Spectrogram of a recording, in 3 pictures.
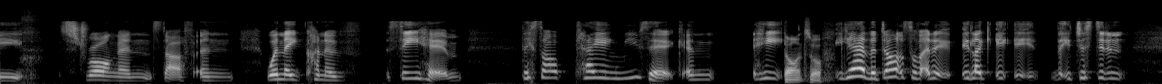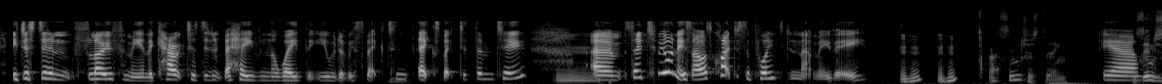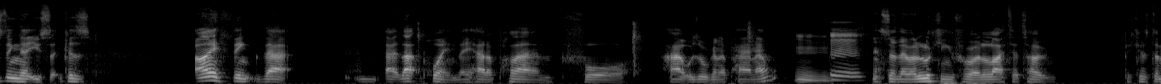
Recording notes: Mixed recording quality - sorry!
